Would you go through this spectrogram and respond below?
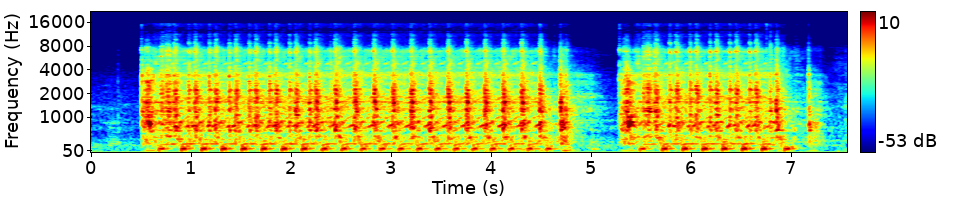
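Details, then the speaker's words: Yamaha Mio J fuel-injected scooter that died suddenly and won't start: two starter bursts of steady chugging about 2.5 pulses a second, never catches. "ini sekali lagi untuk tipenya Yamaha matic ya Mio J untuk mereknya Mio J ini tidak mau hidup ya"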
